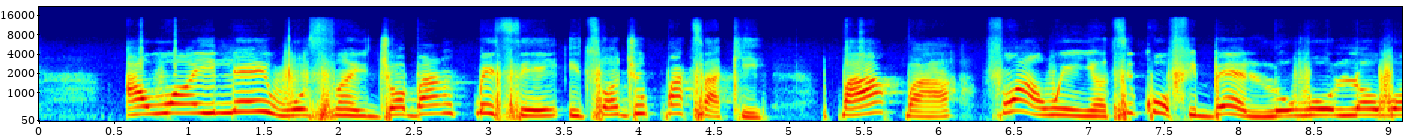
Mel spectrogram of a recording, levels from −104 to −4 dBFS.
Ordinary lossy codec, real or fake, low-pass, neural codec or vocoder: none; fake; 14.4 kHz; autoencoder, 48 kHz, 128 numbers a frame, DAC-VAE, trained on Japanese speech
